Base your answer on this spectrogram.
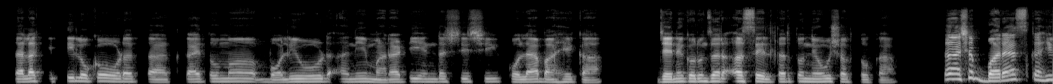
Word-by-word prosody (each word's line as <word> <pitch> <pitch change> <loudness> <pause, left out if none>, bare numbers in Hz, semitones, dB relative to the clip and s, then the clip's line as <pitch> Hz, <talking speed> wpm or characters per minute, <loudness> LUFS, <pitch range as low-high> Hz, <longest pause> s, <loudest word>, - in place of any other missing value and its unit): त्याला 130 +3 +4
किती 140 +2 -5
लोकं 150 0 0
ओळखतात? 130 -5 -2 0.2
काय 125 0 -1
तो 135 - -5
मग 135 -4 -4
बॉलिवूड 130 +5 -1
आणि 125 +1 -4
मराठी 115 +5 -2
इंडस्ट्रीशी 130 +1 -4
कोलॅब 120 +1 0
आहे 115 +1 -3
का, 100 -1 -5 0.6
जेणेकरून 135 +3 +5
जर 140 0 +3 0.2
असेल? 140 -3 +2
तर 130 - +1
तो 140 - -2
नेऊ 130 0 0
शकतो 115 -2 -5
का? 100 -1 -10 0.5
तर 245 - +7
अशा 250 +5 +7
बऱ्याच 185 +9 +6
काही 210 -1 +1
130 Hz, 150 wpm, -22 LUFS, 120-140 Hz, 0.6 s, तर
